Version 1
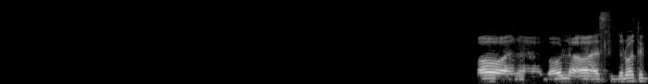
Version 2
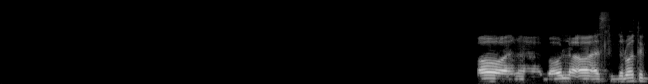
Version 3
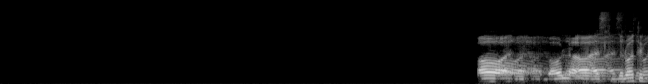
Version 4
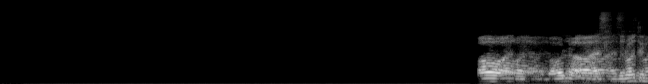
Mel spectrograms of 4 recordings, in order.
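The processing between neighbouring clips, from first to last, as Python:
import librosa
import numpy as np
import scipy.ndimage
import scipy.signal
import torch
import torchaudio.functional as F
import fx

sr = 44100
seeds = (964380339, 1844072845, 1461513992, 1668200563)

y1 = fx.high_shelf(x, sr, hz=6000.0, db=-6.0)
y2 = fx.echo_feedback(y1, sr, ms=163, feedback_pct=30, wet_db=-9.5)
y2 = y2 * 10.0 ** (2.5 / 20.0)
y3 = fx.chorus_voices(y2, sr, voices=4, hz=0.4, base_ms=18, depth_ms=3.6, mix_pct=50)
y3 = y3 * 10.0 ** (2.0 / 20.0)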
